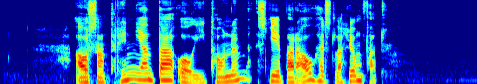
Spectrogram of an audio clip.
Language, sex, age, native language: Icelandic, male, 60-69, Icelandic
